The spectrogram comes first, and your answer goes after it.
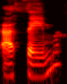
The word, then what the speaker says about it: athame: I like to rage bait you guys sometimes with saying that, but they are spelled ame, but they are said a theme.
